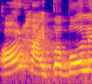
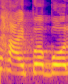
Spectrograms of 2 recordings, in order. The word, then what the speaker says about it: hyperbole: He talks about hyperbole, or hyperbole is what we term it as. You can, either of those is a correct pronunciation, hyperbole or hyperbole, wherein he over exaggerates.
